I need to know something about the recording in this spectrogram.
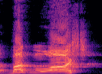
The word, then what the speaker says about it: बदमुआश: बदमाश शब्द नहीं होता, बदमुआश, बद मैंने बुरा, मुआश मैंने व्यवहार, जिसका व्यवहार बुरा हो, जिसका आचरण बुरा। बदमाश शब्द बोलती है पर ये उच्चारण गलत है।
